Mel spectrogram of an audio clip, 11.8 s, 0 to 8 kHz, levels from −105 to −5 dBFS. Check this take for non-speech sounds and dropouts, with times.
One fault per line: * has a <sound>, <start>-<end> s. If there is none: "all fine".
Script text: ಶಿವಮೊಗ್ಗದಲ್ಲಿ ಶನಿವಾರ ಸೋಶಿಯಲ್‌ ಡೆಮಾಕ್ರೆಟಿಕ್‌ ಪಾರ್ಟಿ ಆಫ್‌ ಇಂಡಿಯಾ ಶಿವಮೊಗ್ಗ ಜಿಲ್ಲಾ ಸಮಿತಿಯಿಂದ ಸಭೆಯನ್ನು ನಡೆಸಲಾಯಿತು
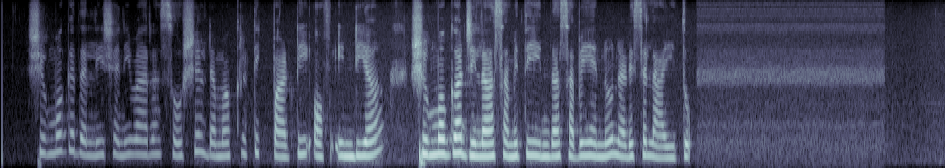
all fine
